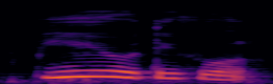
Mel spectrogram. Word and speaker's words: beautiful: Kemudian beautiful. Di sini ada tiga suku kata atau tiga syllable, yaitu beautiful. Ya, yang ditekankan di sini yaitu yang di awal, beautiful.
